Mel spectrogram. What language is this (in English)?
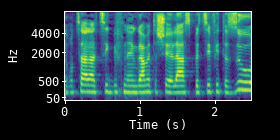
Hebrew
